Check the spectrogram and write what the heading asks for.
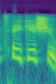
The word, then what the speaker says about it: take issue: But when you are pronouncing this phrase, keep in mind that we can link the final consonant sound in take with the beginning vowel sound in issue. Take issue.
